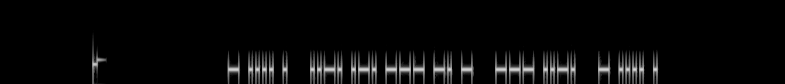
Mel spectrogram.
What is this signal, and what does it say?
Morse code, heard as a keyed tone, about 34 wpm, 700 Hz. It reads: THE FRONT OF THE
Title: Sets of 4 Words 35wpm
